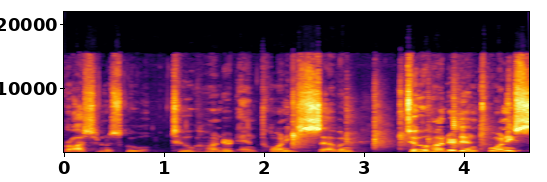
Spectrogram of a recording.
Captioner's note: audience member applauds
